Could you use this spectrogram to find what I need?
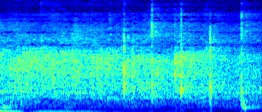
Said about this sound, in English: Let's clap for her.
